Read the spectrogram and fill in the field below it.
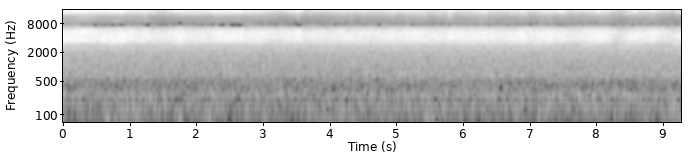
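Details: Cicadas singing in the mountains: a dense, unbroken high buzzing hiss that holds steady for the whole stretch, a continuous chorus of many insects with no pauses and no other sounds.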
